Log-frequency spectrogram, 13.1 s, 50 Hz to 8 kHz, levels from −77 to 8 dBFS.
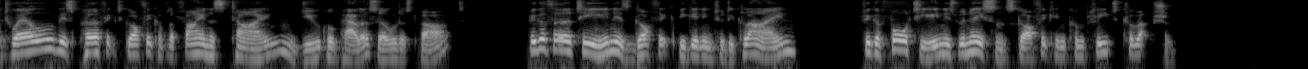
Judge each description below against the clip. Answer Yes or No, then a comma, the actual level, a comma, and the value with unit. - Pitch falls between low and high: Yes, medium, 155 Hz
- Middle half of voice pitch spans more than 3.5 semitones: Yes, wide, 5.6 semitones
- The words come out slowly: Yes, slow, 125 wpm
